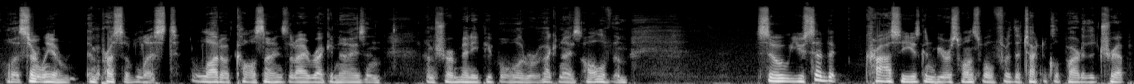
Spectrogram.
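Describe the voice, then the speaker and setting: A man's voice: lowish voice, fairly even intonation, brisk, dry recording. A man hosting an interview, putting questions to his guest and responding to the answers. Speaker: interviewer, podcast host.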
